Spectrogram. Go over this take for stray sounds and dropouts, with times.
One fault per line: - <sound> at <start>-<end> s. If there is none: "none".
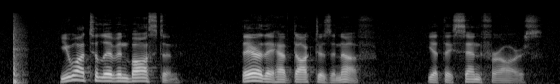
- tap at 0.1-0.3 s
